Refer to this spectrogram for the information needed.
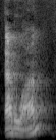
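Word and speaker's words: Erdoğan: Ja, aber gut, finde ich auch, da hat sie vielleicht falsch äh, gerechnet mit Prost, mit dem Herrn Erdogan. Man darf ja das G nicht aussprechen, habe ich gelernt.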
